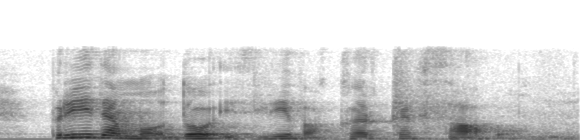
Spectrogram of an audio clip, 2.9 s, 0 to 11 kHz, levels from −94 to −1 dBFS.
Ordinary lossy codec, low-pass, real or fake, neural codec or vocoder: none; 7.2 kHz; real; none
